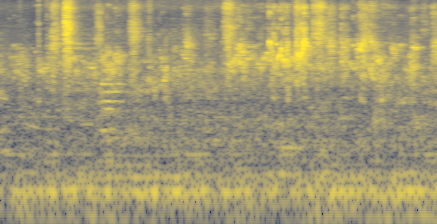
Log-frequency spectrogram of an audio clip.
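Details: Indoor budgerigar giving soft twittering warbles and short squeaks, busier in the second half, with a low background hum and a faint murmur.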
